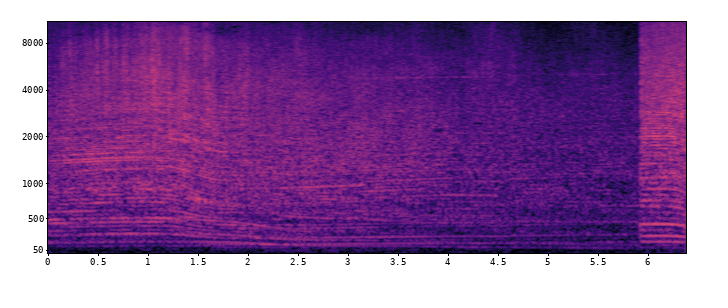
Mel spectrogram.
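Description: Race car engines at a Friday night feature race at New Hampshire, a loud continuous roar of several motors with shifting pitch, steady throughout and rising sharply at the very end.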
